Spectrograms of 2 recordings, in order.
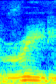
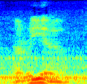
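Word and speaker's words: riel: The currency, the Cambodian currency is real. It's spelled R-I-E-L.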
